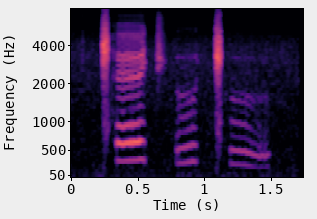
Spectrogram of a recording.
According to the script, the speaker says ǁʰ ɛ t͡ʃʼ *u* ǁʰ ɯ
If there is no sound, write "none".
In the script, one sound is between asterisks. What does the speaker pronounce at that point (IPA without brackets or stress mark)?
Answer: ɯ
